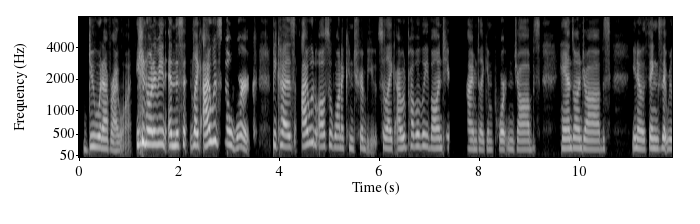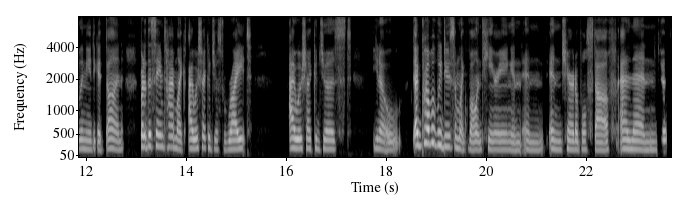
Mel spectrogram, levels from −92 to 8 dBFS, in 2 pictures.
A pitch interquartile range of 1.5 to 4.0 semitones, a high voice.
No: average, 4.7 semitones; high, 200 Hz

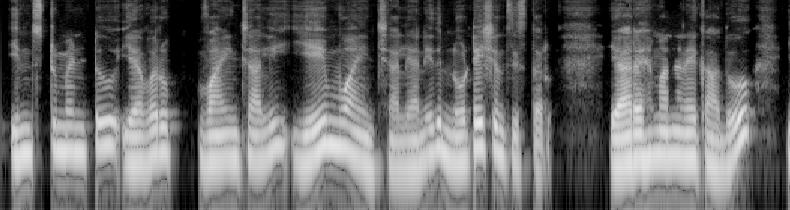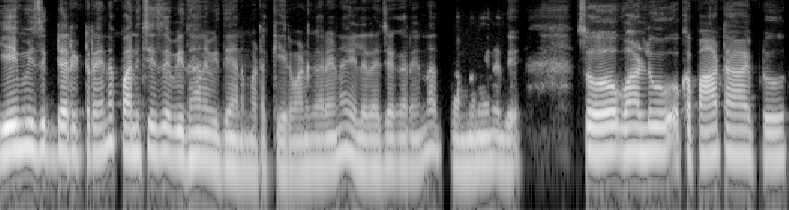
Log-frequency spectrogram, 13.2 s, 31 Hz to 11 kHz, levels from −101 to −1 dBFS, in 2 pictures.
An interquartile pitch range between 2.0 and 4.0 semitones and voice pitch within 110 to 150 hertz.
No: average, 5.3 semitones; low, 135 Hz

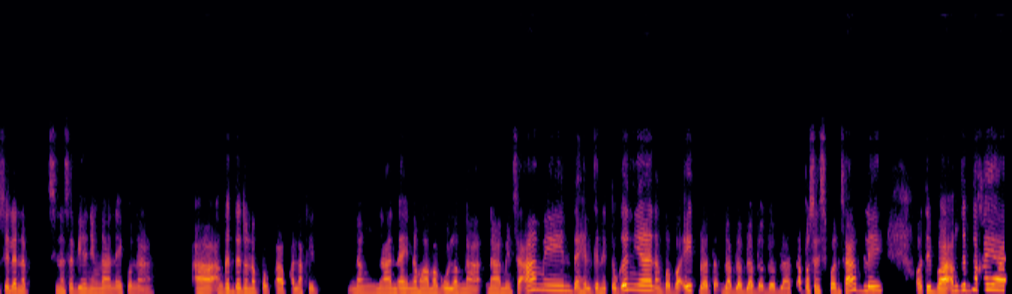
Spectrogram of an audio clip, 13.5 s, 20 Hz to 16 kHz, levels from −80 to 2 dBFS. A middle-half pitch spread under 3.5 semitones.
No: average, 3.8 semitones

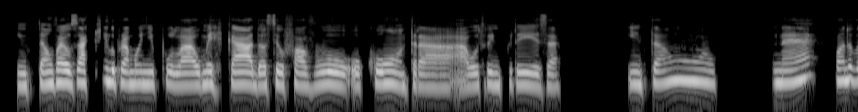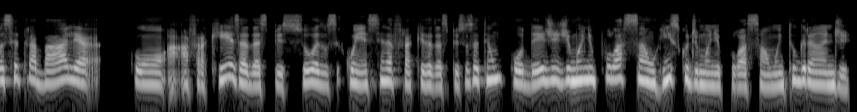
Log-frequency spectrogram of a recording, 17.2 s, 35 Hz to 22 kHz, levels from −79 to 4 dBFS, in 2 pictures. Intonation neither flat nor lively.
Yes: average, 4.0 semitones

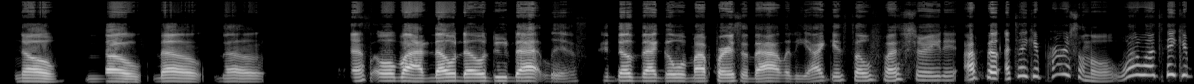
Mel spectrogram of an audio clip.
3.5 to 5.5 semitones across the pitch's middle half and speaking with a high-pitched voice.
No: average, 4.6 semitones; medium, 160 Hz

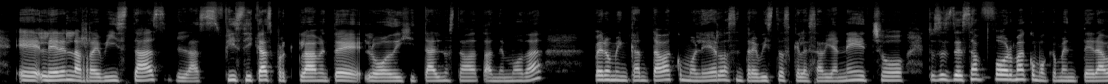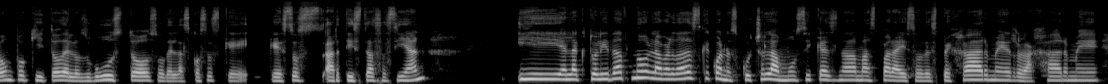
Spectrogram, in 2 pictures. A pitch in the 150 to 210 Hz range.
Yes: high, 190 Hz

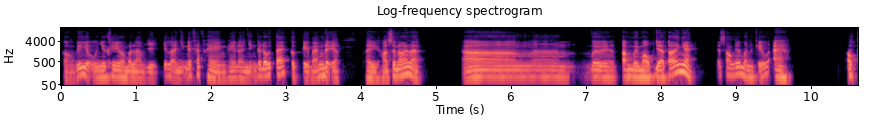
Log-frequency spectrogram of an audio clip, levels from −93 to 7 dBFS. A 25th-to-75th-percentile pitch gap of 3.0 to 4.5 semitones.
Yes: average, 4.1 semitones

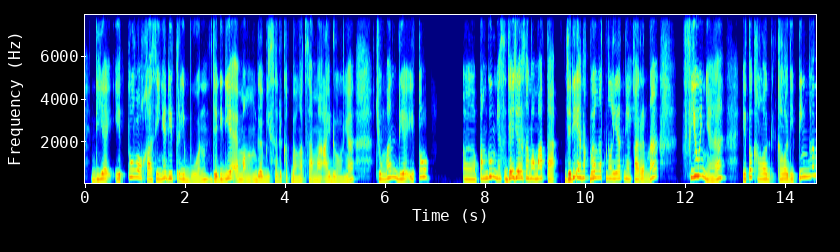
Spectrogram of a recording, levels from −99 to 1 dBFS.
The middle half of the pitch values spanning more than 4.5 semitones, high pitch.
Yes: average, 5.0 semitones; high, 240 Hz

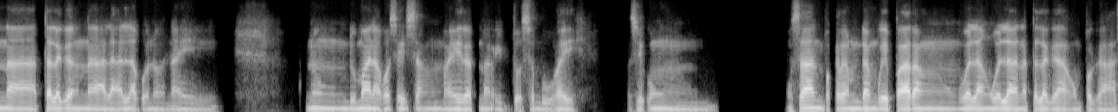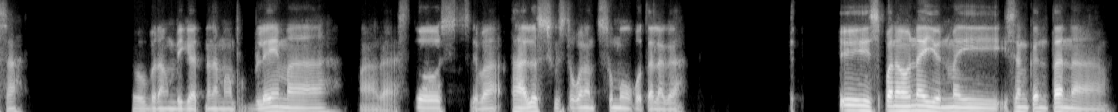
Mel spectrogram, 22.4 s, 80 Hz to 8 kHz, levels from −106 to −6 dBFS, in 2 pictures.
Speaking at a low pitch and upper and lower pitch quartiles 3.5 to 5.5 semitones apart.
No: very low, 90 Hz; narrow, 2.4 semitones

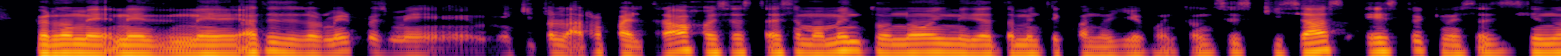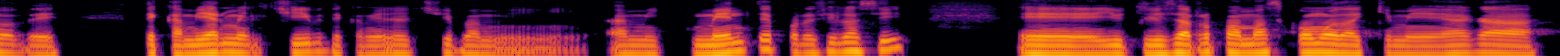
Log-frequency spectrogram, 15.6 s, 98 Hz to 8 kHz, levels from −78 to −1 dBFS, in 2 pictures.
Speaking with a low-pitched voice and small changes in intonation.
Yes: low, 125 Hz; narrow, 2.2 semitones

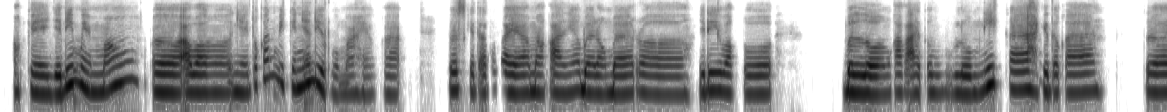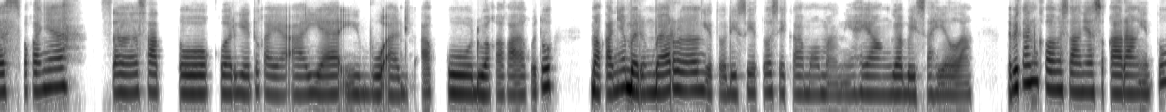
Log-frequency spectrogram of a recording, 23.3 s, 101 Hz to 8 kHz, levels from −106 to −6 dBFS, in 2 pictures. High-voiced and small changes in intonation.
Yes: high, 220 Hz; narrow, 1.7 semitones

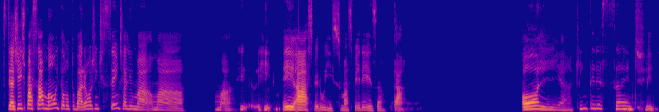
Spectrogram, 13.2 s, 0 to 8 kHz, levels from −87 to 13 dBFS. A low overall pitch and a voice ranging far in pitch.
No: high, 210 Hz; wide, 7.1 semitones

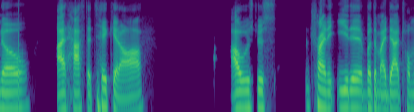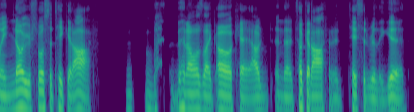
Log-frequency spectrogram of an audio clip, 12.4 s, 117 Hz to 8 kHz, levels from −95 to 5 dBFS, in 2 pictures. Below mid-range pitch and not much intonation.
No: low, 120 Hz; average, 3.1 semitones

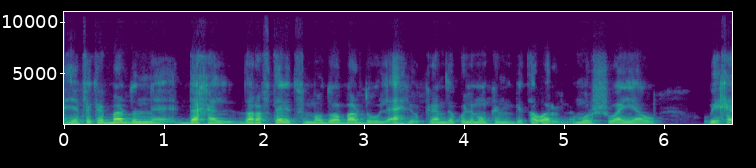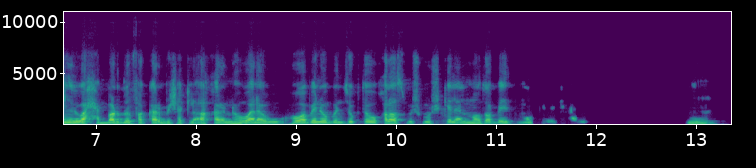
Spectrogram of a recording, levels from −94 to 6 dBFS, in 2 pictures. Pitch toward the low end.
Yes: low, 110 Hz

